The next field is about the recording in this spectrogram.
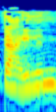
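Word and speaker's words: ptyalin: और टाइलिन भी हम इसको कहते हैं, पी साइलेंट रहता है।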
